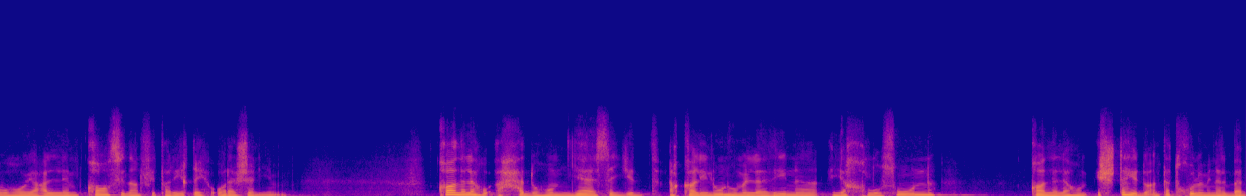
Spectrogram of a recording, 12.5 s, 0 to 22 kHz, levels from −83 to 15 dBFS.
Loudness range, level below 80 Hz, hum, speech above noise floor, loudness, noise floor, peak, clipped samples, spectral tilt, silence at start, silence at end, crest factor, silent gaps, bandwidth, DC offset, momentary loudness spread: 4 LU; -46 dBFS; none; 38 dB; -20 LUFS; -57 dBFS; 0 dBFS; under 0.1%; -7.5 dB/octave; 0 s; 0 s; 20 dB; none; 8.4 kHz; under 0.1%; 7 LU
